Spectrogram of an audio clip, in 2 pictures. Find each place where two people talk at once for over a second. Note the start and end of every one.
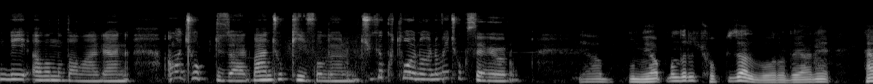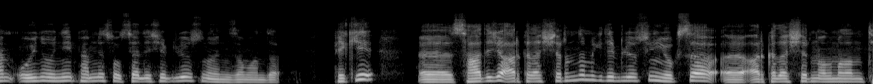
none

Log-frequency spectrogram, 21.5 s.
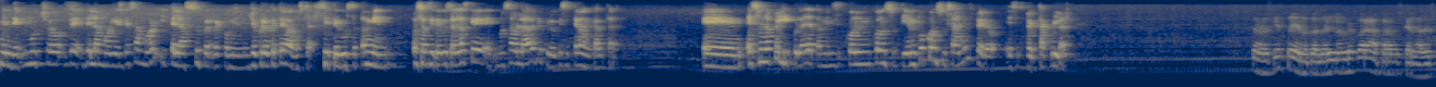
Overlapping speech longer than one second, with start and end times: none

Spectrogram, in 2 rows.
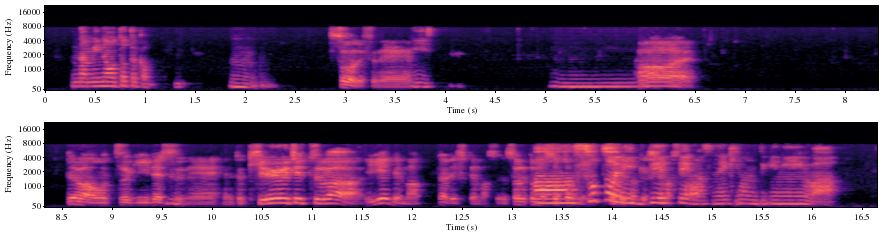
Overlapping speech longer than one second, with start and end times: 13.2-14.9

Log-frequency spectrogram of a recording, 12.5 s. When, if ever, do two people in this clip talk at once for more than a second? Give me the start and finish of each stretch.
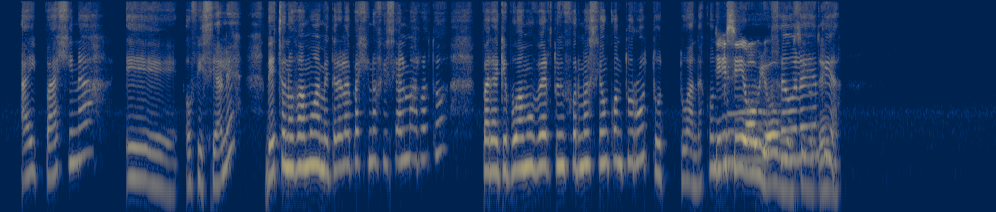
9.0-10.5

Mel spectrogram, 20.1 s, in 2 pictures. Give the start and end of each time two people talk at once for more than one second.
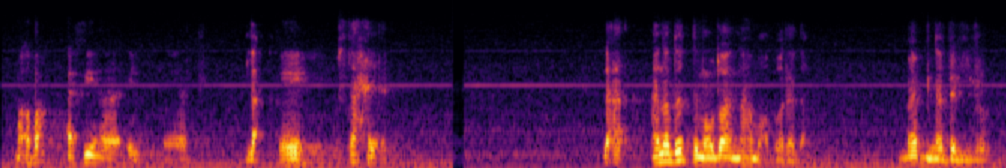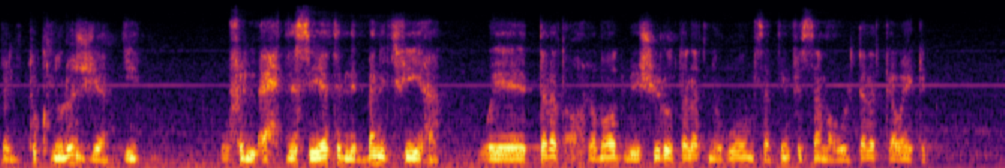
none

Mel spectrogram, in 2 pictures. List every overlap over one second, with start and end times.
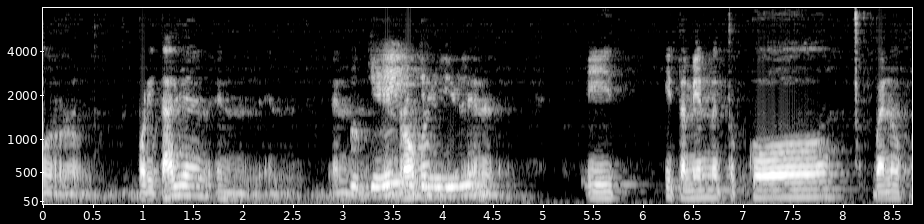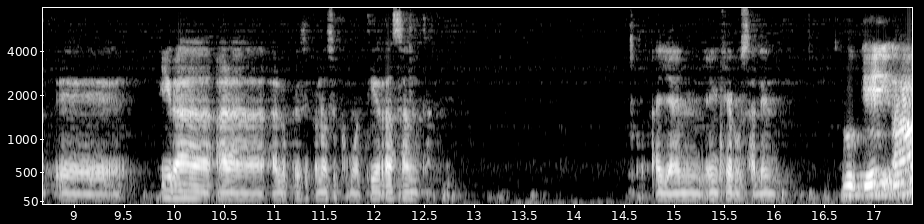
3.1-4.4

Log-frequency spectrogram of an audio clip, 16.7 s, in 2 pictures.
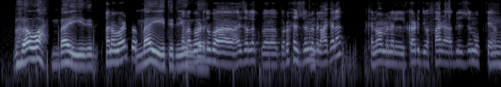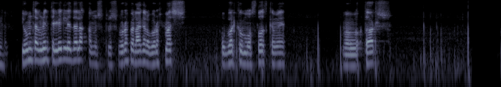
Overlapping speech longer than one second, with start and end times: none

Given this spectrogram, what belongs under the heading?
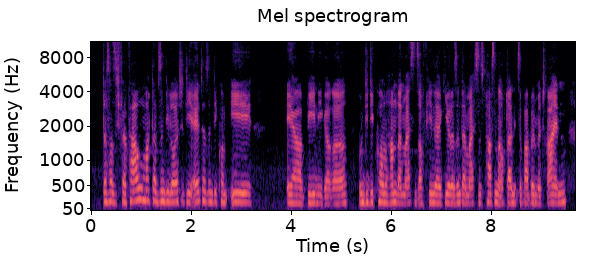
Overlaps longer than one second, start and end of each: none

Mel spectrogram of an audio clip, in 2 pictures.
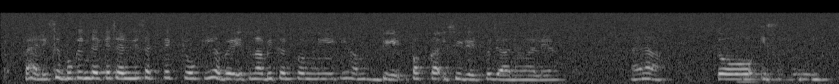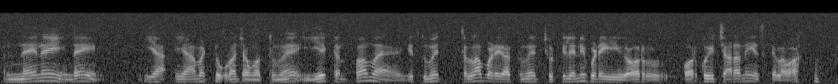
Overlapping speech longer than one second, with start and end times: none

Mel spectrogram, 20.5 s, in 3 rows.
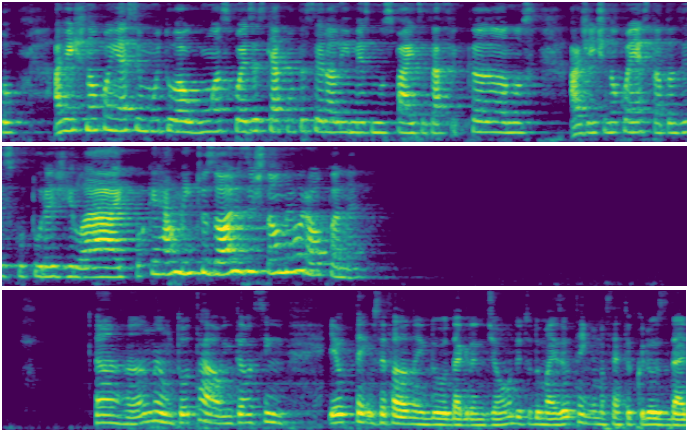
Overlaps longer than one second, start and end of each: none

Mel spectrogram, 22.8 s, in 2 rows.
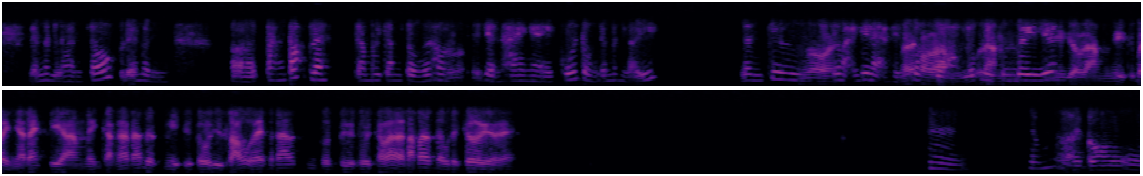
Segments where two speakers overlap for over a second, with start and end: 9.0-10.6

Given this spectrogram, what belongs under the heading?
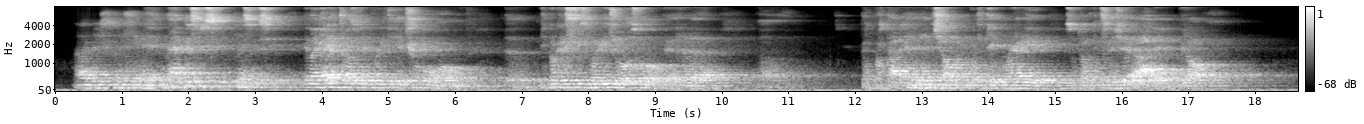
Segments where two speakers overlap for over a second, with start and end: none

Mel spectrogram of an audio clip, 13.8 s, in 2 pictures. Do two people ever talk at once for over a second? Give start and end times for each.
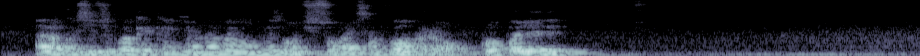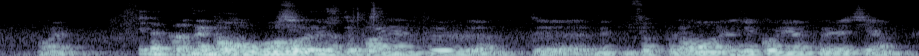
8.3-9.8

